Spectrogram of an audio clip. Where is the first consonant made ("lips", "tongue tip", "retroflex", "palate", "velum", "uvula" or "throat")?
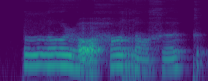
tongue tip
